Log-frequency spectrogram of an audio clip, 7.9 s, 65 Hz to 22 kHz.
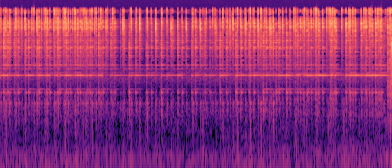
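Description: Long nails tap rapidly on the sides of a clear square glass water bottle with a thick base, standing on a table. The steady stream of quiet, bright clicks carries faint glassy ringing tones near 1.2 kHz that die away almost instantly.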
